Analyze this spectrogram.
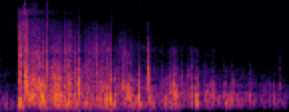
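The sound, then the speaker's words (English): A single loud gunshot blast from a pump-action gun cracks out, then rolls away in a long, rumbling decay with several smaller sharp cracks scattered through the tail. “One hand still as the other pumps the object back and forth. The telltale sign of a gun cocking. And then a blast rings out.”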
